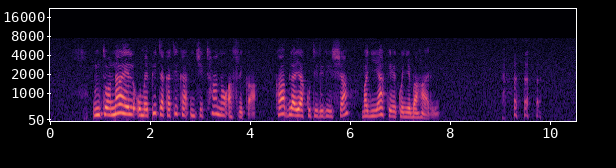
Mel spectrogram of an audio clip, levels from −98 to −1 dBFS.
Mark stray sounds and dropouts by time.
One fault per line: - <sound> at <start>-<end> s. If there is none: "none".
- laugh at 9.0-9.9 s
